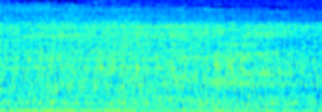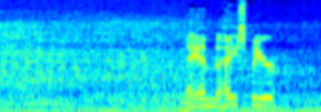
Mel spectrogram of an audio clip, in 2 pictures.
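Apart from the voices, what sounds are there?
Massey Ferguson tractor engine idling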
